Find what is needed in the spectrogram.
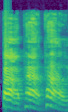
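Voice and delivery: loud, punchy "pow" sound effects; rapid-fire mock impact noises; imitated blows. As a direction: voice each stab as a loud burst.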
